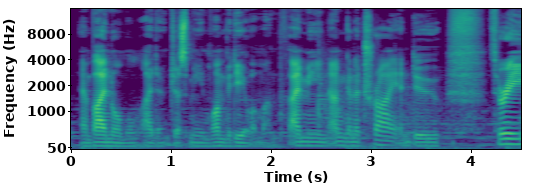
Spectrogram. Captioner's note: breath intake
